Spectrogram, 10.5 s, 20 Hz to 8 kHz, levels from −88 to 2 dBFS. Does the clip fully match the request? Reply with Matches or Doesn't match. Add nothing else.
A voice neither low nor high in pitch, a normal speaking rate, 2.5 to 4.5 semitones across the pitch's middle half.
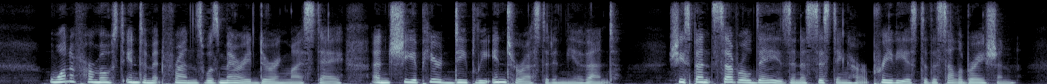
Doesn't match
